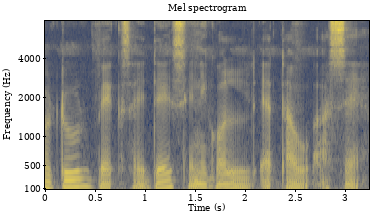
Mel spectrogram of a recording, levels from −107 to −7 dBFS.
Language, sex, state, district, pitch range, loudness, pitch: Assamese, male, Assam, Kamrup Metropolitan, 115-135 Hz, -21 LUFS, 130 Hz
